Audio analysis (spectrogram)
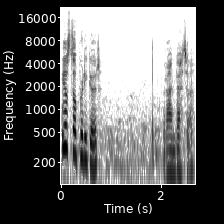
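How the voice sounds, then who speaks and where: A confident lady knight in a game cinematic. Her delivery is very lively, poised and playful yet assertive, with slight background noise. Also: fairly low pitch, moderate pace. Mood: teasing. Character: confident female knight, teasing, tough, capable. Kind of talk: video game cinematic acting.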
